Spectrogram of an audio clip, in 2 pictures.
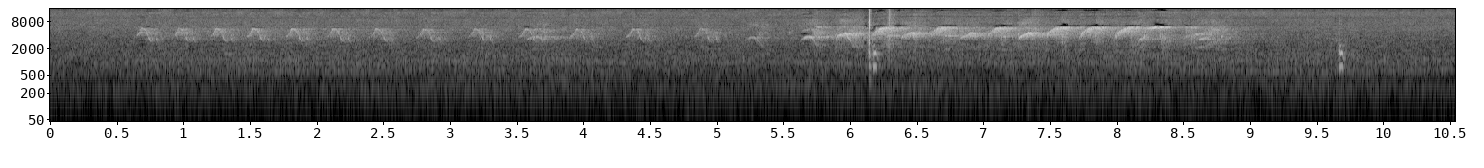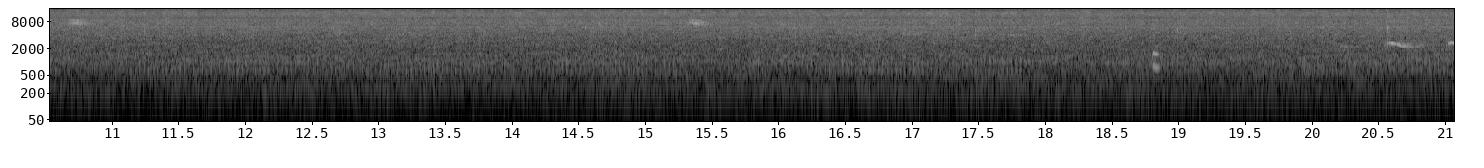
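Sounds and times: nestlings begging chirps: 0.6s - 9.0s.

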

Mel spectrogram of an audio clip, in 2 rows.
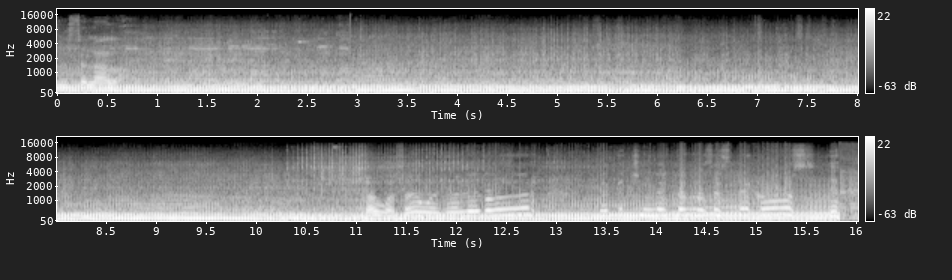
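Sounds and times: motorcycle engine running: 0.0s - 16.0s
road and wind noise: 0.0s - 16.0s.

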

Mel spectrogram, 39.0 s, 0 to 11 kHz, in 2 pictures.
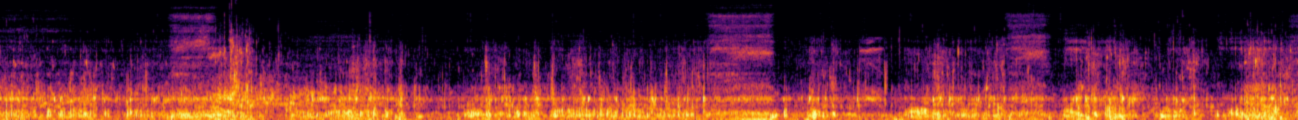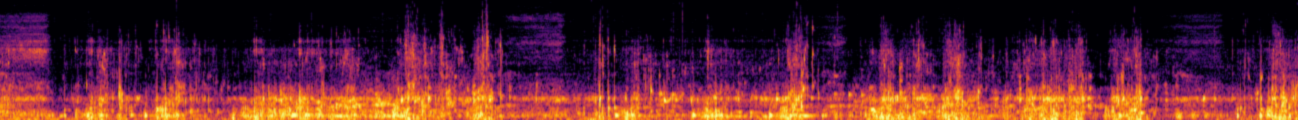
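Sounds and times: regulator bubbles gurgling: 0.0s - 38.9s
crackle of small clicks: 5.4s - 10.6s, 28.2s - 31.8s.

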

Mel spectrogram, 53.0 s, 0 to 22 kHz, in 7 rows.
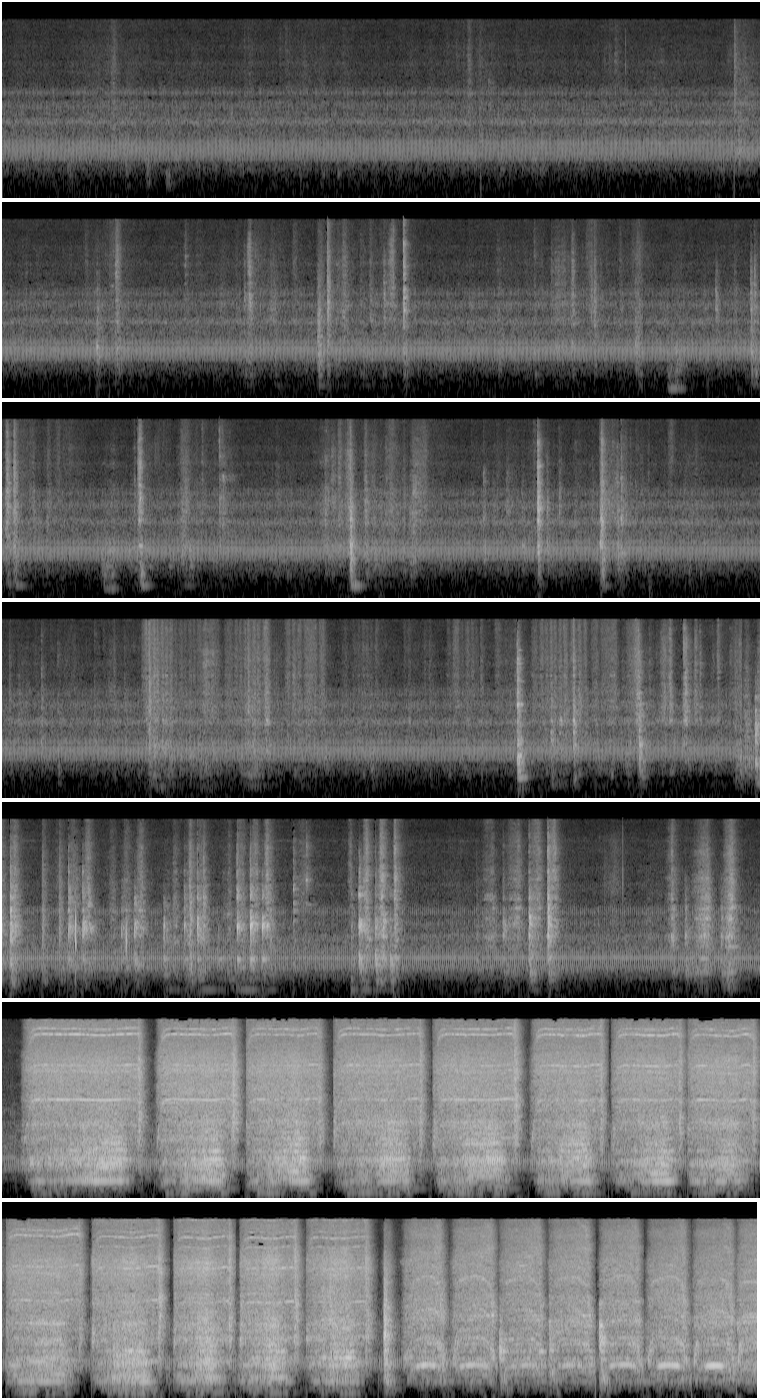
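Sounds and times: cordless drill driving screws: 38.1s - 53.0s.

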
